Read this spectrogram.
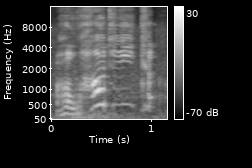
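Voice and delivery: very high, incredulous squeal; astonished squeal. Real, not acted. Gamer astonished by opponent's move, astonished squeal. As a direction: leap up high in disbelief.

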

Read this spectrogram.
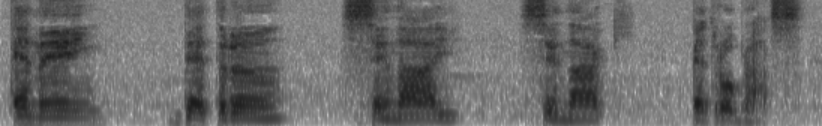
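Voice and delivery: enem, detran, senai, senac, Petrobras each said whole in syllables; read as words. Shown as a demonstration. Teacher listing examples pronounced by syllables, read as words. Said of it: "em vogais e em sílabas".

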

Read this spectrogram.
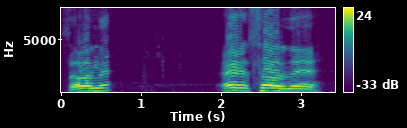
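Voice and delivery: loud drawn-out call of her name. Acted. Husband calls loudly for his wife. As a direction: shout for her across the house, slowly.

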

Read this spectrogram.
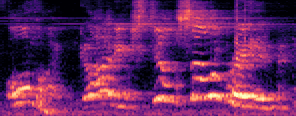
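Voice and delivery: loud, incredulous punchline delivery; mock amazement. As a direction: act out an astonished wife, rising to the punchline. Wife's punchline exclamation in joke.

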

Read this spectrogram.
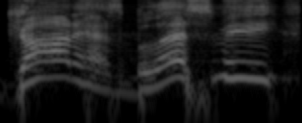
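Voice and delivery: slow, loud, high exultation; mock jubilant proclamation. Bargain hunter celebrating a crazy good car deal, jubilant slow proclamation. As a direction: draw it out loudly like a triumphant praise shout. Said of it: "when y'all find a good deal, you're like".

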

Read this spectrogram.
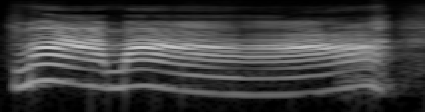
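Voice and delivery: loud, whiny call to mum; a kid wailing for mum; child whining out loud. Acted. Child whining at mum to stay home.

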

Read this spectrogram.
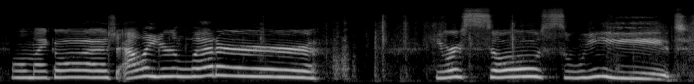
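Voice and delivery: high, slow, drawn-out gush; overwhelmed by a sweet gift; real teary-sweet gratitude, stretched out; touched, near tears. Real, not acted. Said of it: "I'm honestly gonna cry".

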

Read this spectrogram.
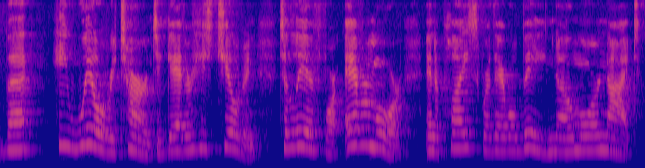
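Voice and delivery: usual speaking voice

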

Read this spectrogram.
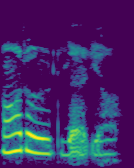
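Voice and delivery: soft, puzzled question to herself; quiet wondering. Real, not acted. Gamer to viewers, quiet puzzled repeat. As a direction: murmur it, still baffled. Repeats after loud take.

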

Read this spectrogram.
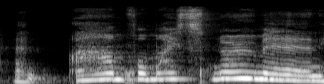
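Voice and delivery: a hint of a gleeful boy. Boy finds an arm.

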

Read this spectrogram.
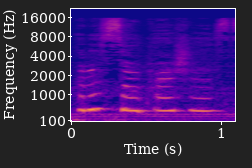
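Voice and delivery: high, loud gushing; gushing squeal. Real, not acted. Fan gushing about the boyfriend's reservation, high and loud. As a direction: squeal over how precious it is.

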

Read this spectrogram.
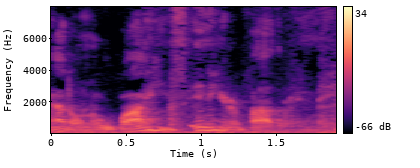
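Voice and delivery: hushed aside, barely voiced; whisper. Real, not acted. Whispering about husband who keeps interrupting filming. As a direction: whisper so the husband won't hear.

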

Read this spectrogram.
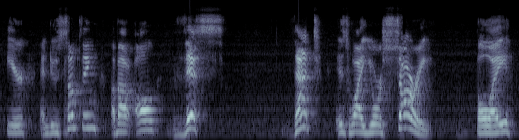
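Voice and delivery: loud, high, relentless scolding; indignant dressing-down, pushed loud; angry tirade. A narrator's reading. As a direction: list his offences, hammering the repeated word.

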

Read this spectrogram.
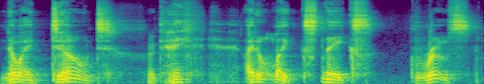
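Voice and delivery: slow, drawn-out mock disgust at snakes; hammed-up yuck for the class. Shown as a demonstration. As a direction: pull a grossed-out face and let it show in the voice. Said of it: "Show it with your facial expression".

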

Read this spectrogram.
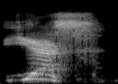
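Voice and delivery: high, loud, drawn-out cry; triumphant shout. Acted. Doctor as the baby's head appears, shouting in triumph. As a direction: shout it out as the baby arrives. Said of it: "and the doctor says".

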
